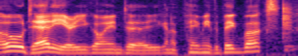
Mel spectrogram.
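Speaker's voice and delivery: schmoozing, buttering-up, sweet-talking coaxing tone. Voicing a character who schmoozes him to get paid: schmoozing. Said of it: "she is going to schmooze him and say".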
